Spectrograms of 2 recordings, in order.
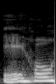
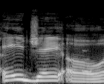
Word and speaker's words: Ajo: Paranormal investigators say an abandoned, is it an Aho hospital, is haunted? It's in southern Arizona. It's AJO. I'm sure I'll get plenty of emails saying, you're the Aho here, Tim, for mispronouncing the name.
